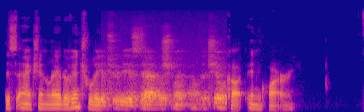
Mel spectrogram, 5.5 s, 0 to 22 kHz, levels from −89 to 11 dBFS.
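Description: From 1.52 s to 3.40 s the speech turns suddenly roomy and hollow, losing its bass weight, while its level stays much the same. Room noise rises to about 30 dB below the speech. At 3.40 s the close, full sound returns just as abruptly. This is likely a switch to a distant microphone: the close microphone's feed dropped out or went unused, and a mic further from the talker picked up more of the room.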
